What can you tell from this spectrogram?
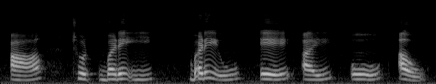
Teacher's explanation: दीर्घ स्वर यानी लॉन्ग वोवेल्स। इनका उच्चारण करने से ह्रस्व स्वरों की अपेक्षा अधिक समय लगता है।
